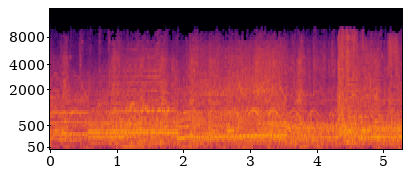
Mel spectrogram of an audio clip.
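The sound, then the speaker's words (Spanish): Cars roaring and swerving during a police chase on a motorway in a 1990 action film, with stolen cars dropped from a moving truck's ramp; loud continuous engine noise with squealing tires throughout. “Con agilidad, el policía evita la colisión, pero el coche lanzado provoca el caos en la autopista por la que circulan.”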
